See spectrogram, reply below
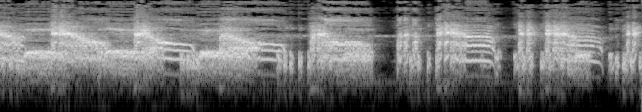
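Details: White-breasted waterhen calls, recorded for use as a lure: loud, harsh, nasal croaking notes in dense overlapping bursts. Some strokes slide downward, and they repeat roughly once a second with short gaps near the end.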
